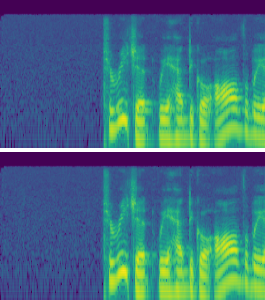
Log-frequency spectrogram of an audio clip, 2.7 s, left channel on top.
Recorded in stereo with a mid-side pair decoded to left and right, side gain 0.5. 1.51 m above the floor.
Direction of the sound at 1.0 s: 15° right.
